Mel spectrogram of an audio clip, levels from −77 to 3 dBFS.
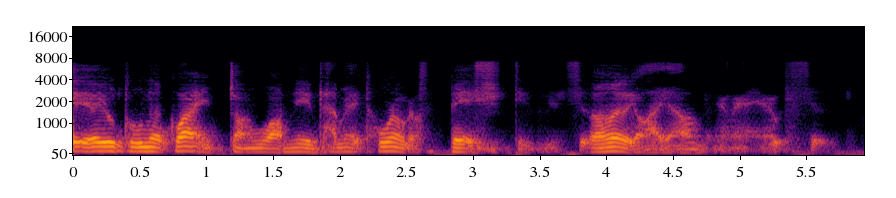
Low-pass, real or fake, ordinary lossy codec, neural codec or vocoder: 7.2 kHz; fake; MP3, 64 kbps; codec, 16 kHz, 0.5 kbps, FreqCodec, larger model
